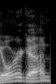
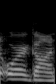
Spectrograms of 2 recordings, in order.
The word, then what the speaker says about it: Oregon: The game The Oregon Trail, the sponsor of this video.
